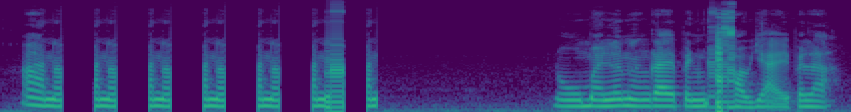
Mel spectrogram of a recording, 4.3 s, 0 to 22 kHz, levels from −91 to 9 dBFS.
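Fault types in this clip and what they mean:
Stutter with silent gaps: From 0.30 s to 1.88 s the same 104 ms fragment of speech plays five times, once every 272 ms, with about 169 ms of dead digital silence after each repeat. The likely cause is a stalled stream replaying its last buffered piece at each retry before running dry. Unlike a corrupt frame, nothing new or foreign is heard, only an identical burst looping, and the speech that belonged in those gaps is lost.
Corrupt frame decoded: Two short bursts of misplaced spectral energy appear, one from 1.62 to 1.72 s peaking near -15 dBFS and a louder one from 3.51 to 3.67 s near -10 dBFS. Each spans only a few codec frames and sounds like a chirp or a smear of noise, because damaged bits made the decoder build wrong gains and frequencies. Unlike the stutter, these events don't repeat, and the sound they produce was never part of the speech.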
